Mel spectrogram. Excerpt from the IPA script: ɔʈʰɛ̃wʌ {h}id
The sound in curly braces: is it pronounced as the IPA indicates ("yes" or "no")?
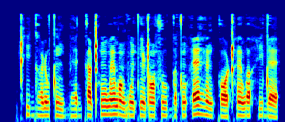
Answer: yes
